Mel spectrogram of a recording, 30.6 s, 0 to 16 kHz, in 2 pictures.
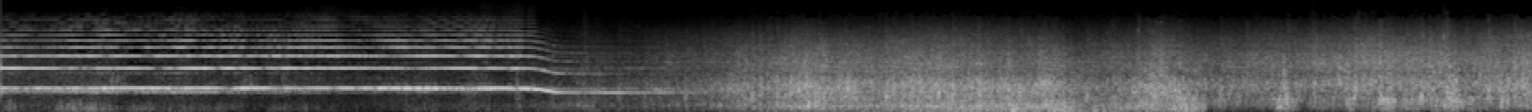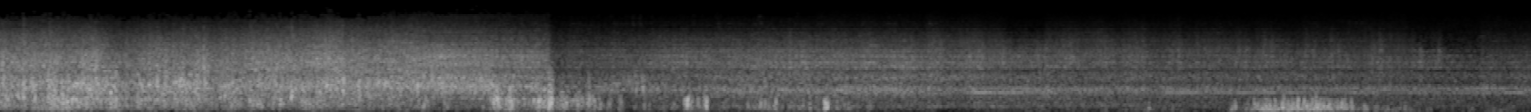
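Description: A WAP-7 electric locomotive's horn sounding one long steady blast that drops in pitch about five seconds in as the locomotive passes at speed. Then the rush and wheel clatter of the LHB coaches going by close at about 130 km/h, with scattered clicks near the tail before the sound fades as the train recedes.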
